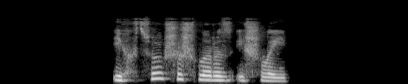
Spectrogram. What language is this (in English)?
Abkhazian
